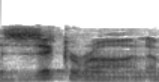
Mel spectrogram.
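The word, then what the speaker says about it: zikkaron: The first one is a zikaron, a memorial.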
